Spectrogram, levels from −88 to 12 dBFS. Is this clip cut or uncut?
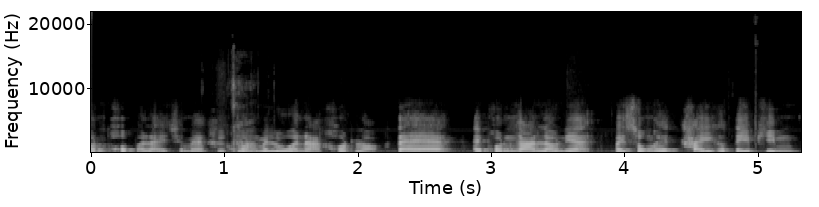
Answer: cut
